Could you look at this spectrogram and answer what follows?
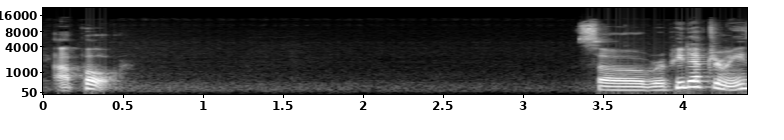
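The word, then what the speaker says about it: ἀπὸ: and it means that it's going in a downward inflection. And so it's, instead of apo, it's apo, coming downward like that. Say apo.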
